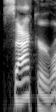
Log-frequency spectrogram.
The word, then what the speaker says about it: Sachar: Sacker rhymes with cracker.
